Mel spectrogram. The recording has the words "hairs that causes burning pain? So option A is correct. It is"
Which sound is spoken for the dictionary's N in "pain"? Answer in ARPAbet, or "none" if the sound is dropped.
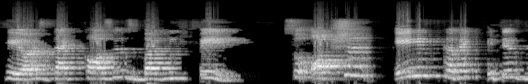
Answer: L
